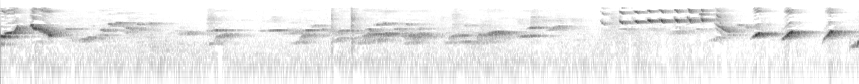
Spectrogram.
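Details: White-rumped shama, long-tailed Medan bird, during a breeding pairing session: varied whistles and slurred phrases, then a burst of loud, high, rapidly repeated notes and several sharp downslurred whistles.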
